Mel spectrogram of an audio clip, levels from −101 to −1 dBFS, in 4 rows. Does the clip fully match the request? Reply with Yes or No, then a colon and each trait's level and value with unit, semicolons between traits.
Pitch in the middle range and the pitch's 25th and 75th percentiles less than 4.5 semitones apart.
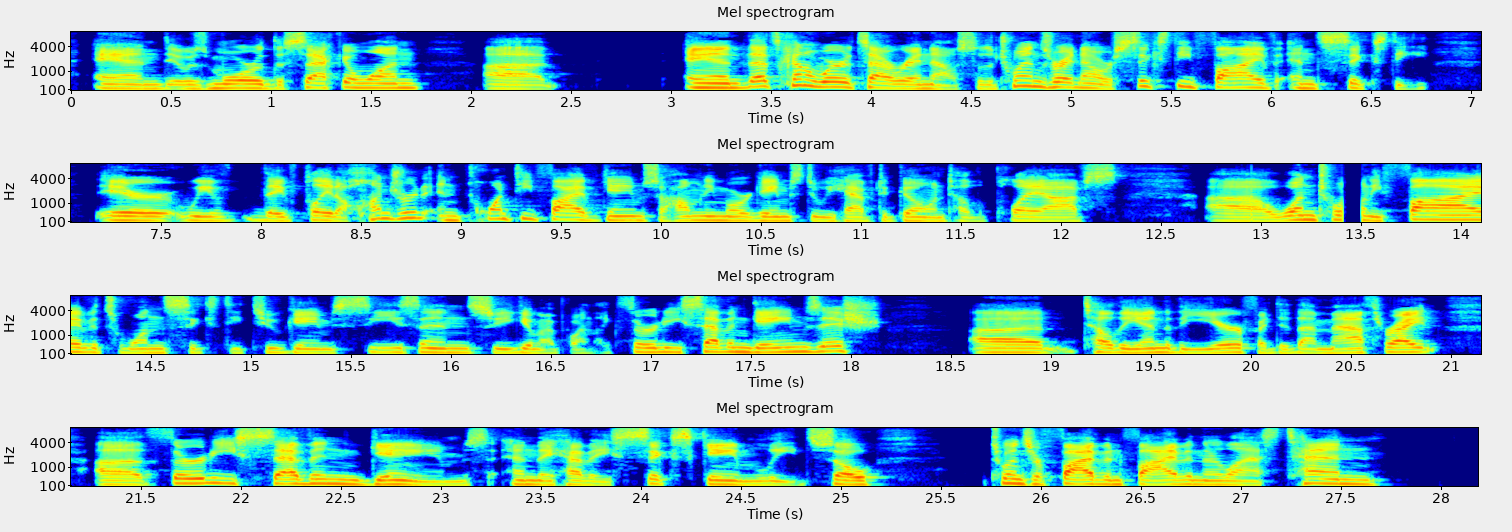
Yes: medium, 155 Hz; average, 3.4 semitones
